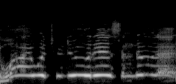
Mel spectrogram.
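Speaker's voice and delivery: put-on very high, sobbing, tearful girl's voice. Retelling how girls cried to him: imitating a girl crying. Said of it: "girls be crying to me".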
